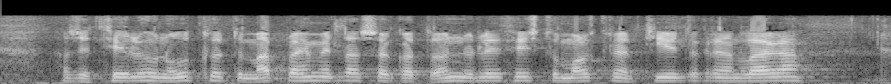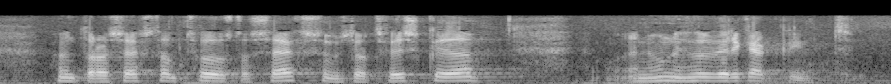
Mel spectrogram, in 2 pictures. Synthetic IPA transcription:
θasɪ̥t̪ʰɪlhunauːt̪l̥ʏːt̪ʏmaplahejmɪt̪lasɛkɔt̪œnːʏɾlɪːðfɪst̪umawlskɾejnat̪ʰiːvʏnt̪ʏkɾejnalaːɣa | hʏnt̪ɾasɛkst̪ant̪ʰœːθɔst̪ɔsɛksːɛmst̪jowɾ̥t̪fɪskʏða | ɛ̰nhunhɛvɛɾɪcaklḭnt̪

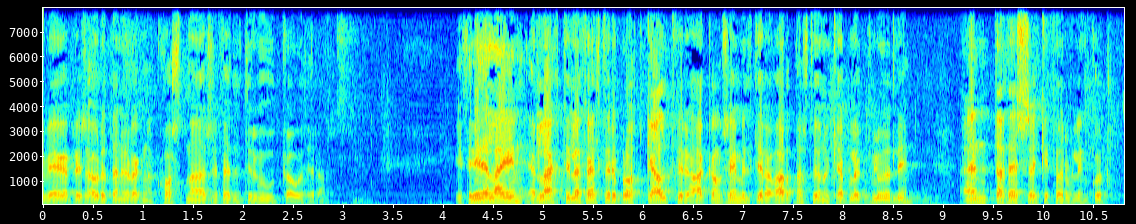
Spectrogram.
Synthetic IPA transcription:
vɛːɣapɾɪsawɾʏt̪ːanɪɾvɛknakʰɔst̪naðḁsɛmfɛht̪ʏt̪ʰɪlvɪðuːt̪kaːwʏθejɾa̰ | iθɾɪːðɪlaːjɪmɛɾlaxt̪ʰːɪlːafɛl̥t̪vɛːɾɪɾpɾɔht̪calt̪fɪɾɪɾaːkawŋkshejmɪlt̪ɪɾavaɾt̪nast̪ʏːnawcʰɛplajkʏflʏːðʏt̪lin | ɛnt̪aθɛsːɛhcɪθœɾvlḛŋkʏɾ̥

